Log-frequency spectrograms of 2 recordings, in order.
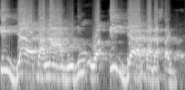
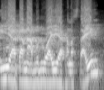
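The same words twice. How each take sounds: First: The y sound is doubled with a sharp catch. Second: The y sound is short with no catch. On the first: Only God is worshipped. The speaker calls it right. "ঝটকা দিয়ে হবে" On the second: The sun's light is worshipped. The speaker calls it wrong. "আমি সূর্যের আধারে ইবাদত করি"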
